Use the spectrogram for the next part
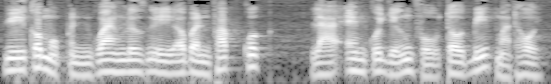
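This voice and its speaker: A man voicing an earnest young masked gentleman who speaks in a grave, measured way. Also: fairly low pitch, lightly acted. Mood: solemn.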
